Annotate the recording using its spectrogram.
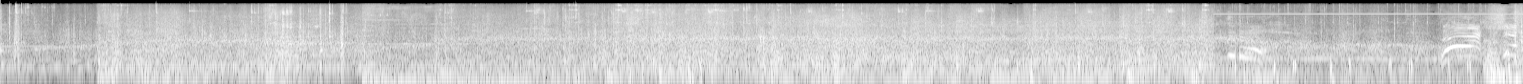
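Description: Skis hiss and scrape over snow at speed.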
